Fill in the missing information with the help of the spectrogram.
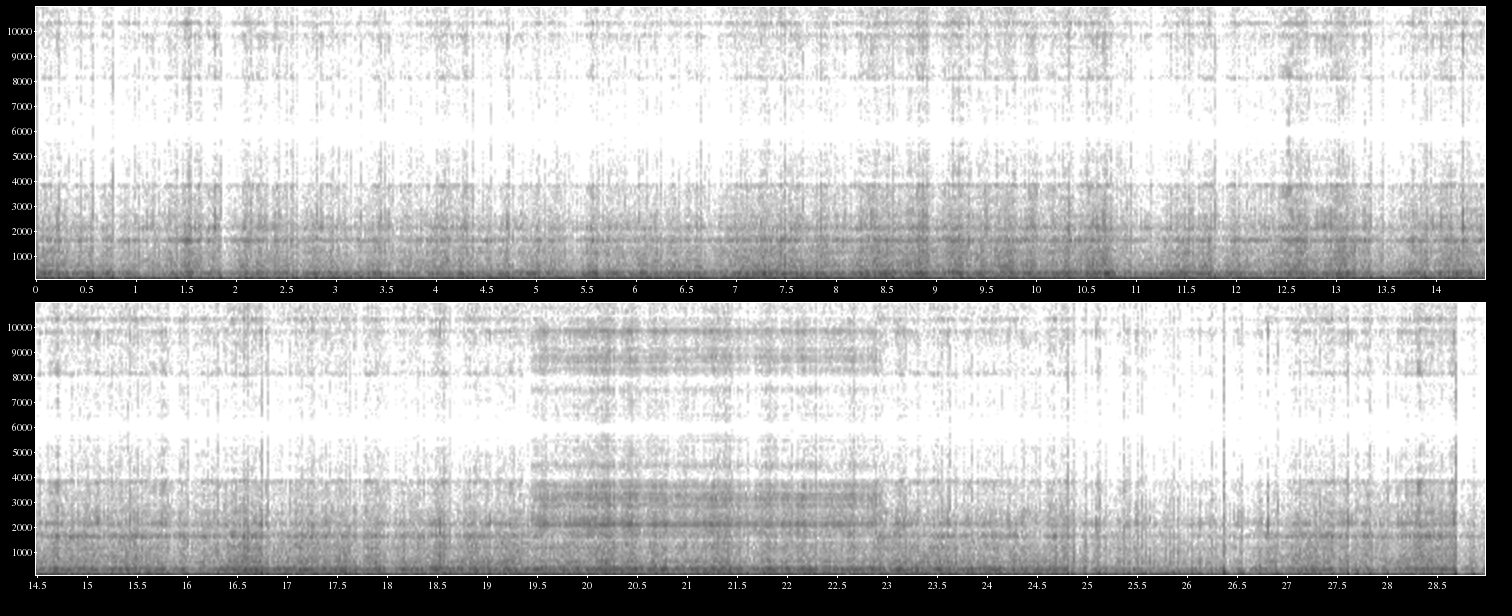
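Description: Wind rumbling steadily on the microphone of a camera carried on a moving bicycle. A faint higher hiss joins for a few seconds past the middle.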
